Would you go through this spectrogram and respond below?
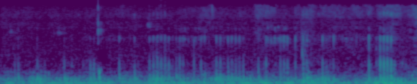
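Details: Egyptian Mau kitten giving a close, even purr, a low rumbling vibration in quick regular pulses, with a small click near the one-second mark.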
